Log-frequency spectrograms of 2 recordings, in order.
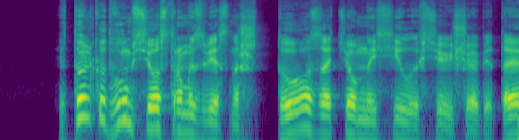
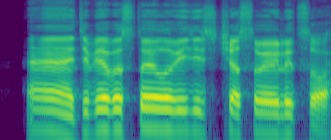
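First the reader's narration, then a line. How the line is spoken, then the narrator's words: Laughing. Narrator (Russian): рассмеялась Спитфайр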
